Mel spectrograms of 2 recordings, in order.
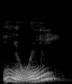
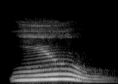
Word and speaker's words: ewe: pronounce it okay no it's not ewi and it's not UI no no that's wrong here is the correct pronunciation and you will find this in the dictionary the correct pronunciation is you which means a female sheep Naga how about this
